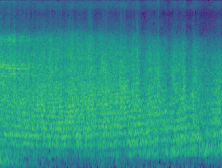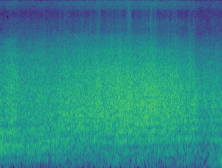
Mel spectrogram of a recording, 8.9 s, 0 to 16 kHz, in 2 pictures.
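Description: Jet roar of a Sukhoi Su-27 fighter's twin Lyulka AL-31F turbofans as it flies past in a display pass. The roar is loud and steady, with a sweeping, phasing sound over the first few seconds, and eases slightly near the end.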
